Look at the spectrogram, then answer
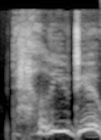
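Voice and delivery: high, incredulous question; can't believe what she sees; baffled. Retold or imitated. Vicky asks what he does, high baffled question.

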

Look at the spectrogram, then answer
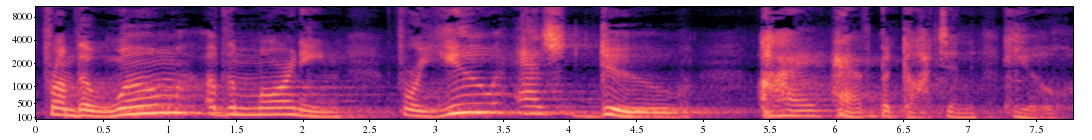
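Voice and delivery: very slow, each phrase drawn out, fading to a hush; read it slow. Shown as a demonstration. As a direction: savor every word, unhurried. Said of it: "I'm gonna read it slow".

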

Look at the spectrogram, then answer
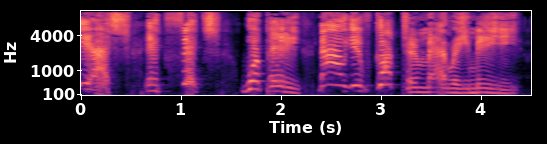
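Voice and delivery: very high, gleeful screech; high-pitched hammed-up crowing; triumphant scream. A narrator's reading. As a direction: shriek it as a triumphant ugly sister. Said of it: "But she screamed".

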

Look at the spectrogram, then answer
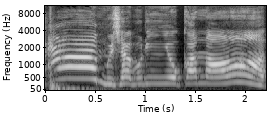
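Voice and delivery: high, loud admiring cry in Kumamoto dialect. Retold or imitated. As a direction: gush over a bride in Kumamoto dialect. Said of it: "っていう".

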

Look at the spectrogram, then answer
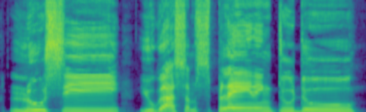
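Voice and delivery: slow, drawn-out Cuban accent impression. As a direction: do Ricky's Cuban accent, slowly. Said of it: "heavy Cuban accent".

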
